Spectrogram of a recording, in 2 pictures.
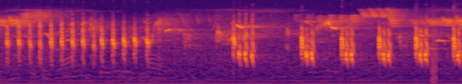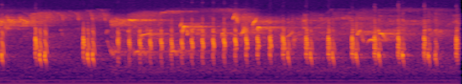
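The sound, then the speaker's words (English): A yellow-billed cuckoo gives its long, guttural call: a rapid run of hollow, knocking notes that stutters, pauses and restarts, loud, with no voices. “The yellow-billed cuckoo, which is often called the rain crow because it calls just before and during rainstorms, has a long guttural call.”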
